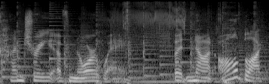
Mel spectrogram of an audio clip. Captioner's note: electricity crackling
